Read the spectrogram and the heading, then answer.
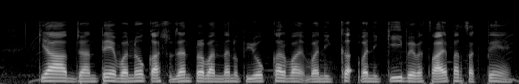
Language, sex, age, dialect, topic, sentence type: Hindi, male, 18-24, Awadhi Bundeli, agriculture, statement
